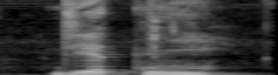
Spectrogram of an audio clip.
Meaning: light (low in fat, calories, alcohol, salt, etc.)
- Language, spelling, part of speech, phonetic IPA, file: Czech, dietní, adjective, [ˈdɪjɛtɲiː], Cs-dietní.ogg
